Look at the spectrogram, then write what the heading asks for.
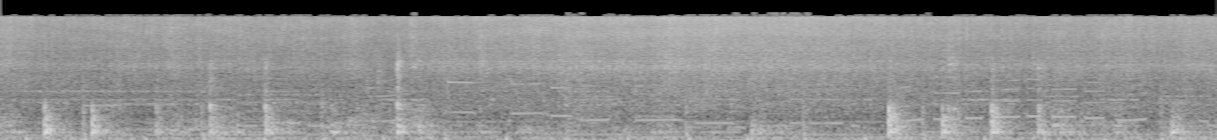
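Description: Ground spice paste sautéing in an aluminium wok with a steady sizzle, while a wooden spatula stirs it, scraping and knocking against the pan now and then.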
